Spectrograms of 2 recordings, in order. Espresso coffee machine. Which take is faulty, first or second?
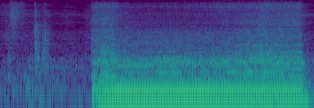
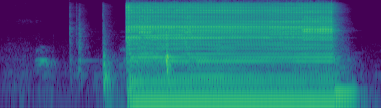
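second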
